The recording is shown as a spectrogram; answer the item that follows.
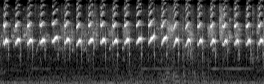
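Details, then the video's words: Male cockatiel courting a female just placed in his cage after three days alone: steady run of short clear whistled notes, about two per second, evenly repeated with a faint higher overtone, quiet background. "The most amazing, and magical Cockatiel twitting you would ever hear."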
